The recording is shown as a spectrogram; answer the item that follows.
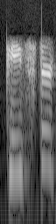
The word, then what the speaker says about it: Peaster: Peaster, Texas. – Peaster, where is that? – It rhymes with Easter.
